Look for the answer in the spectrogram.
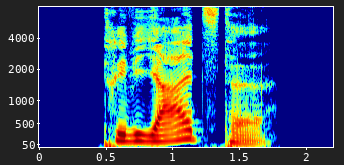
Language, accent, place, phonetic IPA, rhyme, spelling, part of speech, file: German, Germany, Berlin, [tʁiˈvi̯aːlstə], -aːlstə, trivialste, adjective, De-trivialste.ogg
- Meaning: inflection of trivial: 1. strong/mixed nominative/accusative feminine singular superlative degree 2. strong nominative/accusative plural superlative degree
